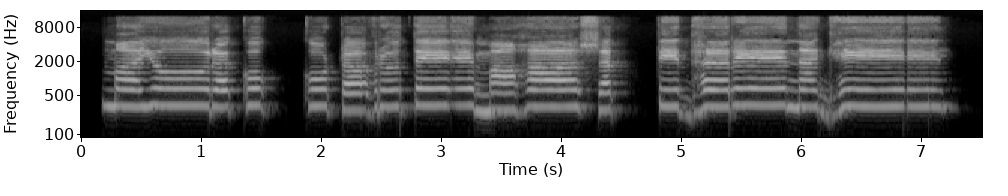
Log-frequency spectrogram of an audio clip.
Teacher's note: So I was able to hear the Mahapranas dha and gha in dhare naghe.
